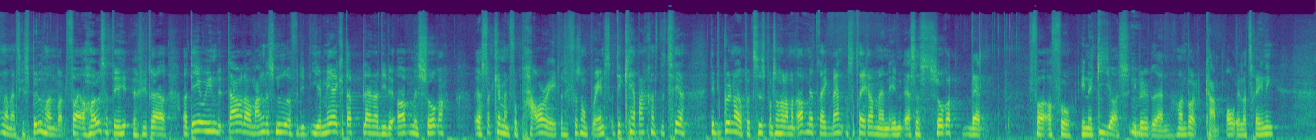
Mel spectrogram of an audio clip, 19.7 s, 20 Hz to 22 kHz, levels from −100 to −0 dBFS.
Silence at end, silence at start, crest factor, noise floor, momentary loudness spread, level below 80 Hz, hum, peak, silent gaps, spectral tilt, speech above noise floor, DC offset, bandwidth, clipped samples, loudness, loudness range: 0 s; 0 s; 14 dB; -37 dBFS; 6 LU; -36 dBFS; none; -2 dBFS; none; -6 dB/octave; 21 dB; under 0.1%; 17 kHz; under 0.1%; -17 LUFS; 2 LU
